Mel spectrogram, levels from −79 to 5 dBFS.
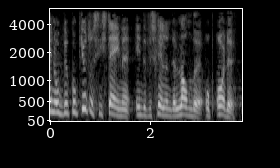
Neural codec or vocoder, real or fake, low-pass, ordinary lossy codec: none; real; 5.4 kHz; none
